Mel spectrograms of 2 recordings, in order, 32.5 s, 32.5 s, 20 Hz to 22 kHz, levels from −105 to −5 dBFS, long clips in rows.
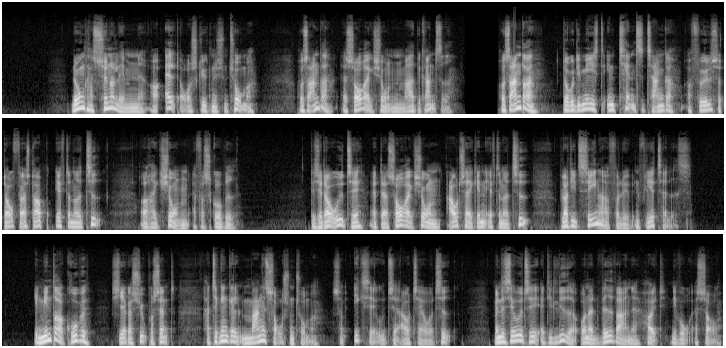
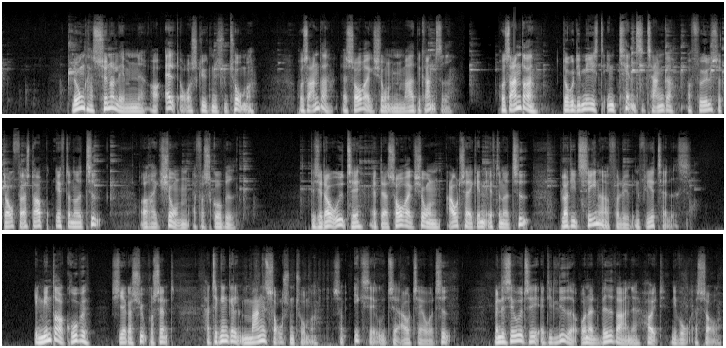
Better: first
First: none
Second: household noises; noticeable; throughout; 20 dB below the speech

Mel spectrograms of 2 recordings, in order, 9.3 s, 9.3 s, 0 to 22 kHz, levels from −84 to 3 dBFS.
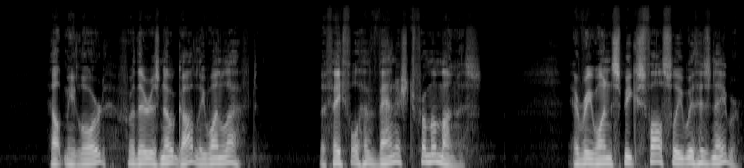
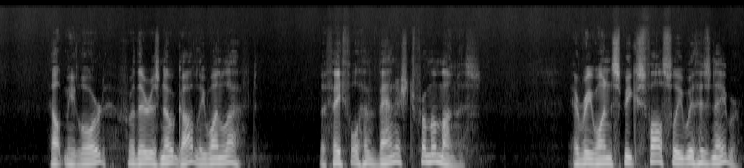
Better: first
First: none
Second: hiss; faint; throughout; 25 dB below the speech

